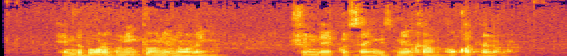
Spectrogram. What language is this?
Uzbek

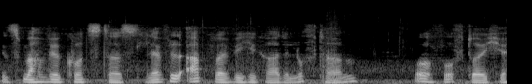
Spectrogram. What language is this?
German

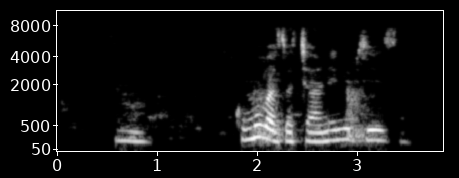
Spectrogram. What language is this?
Kinyarwanda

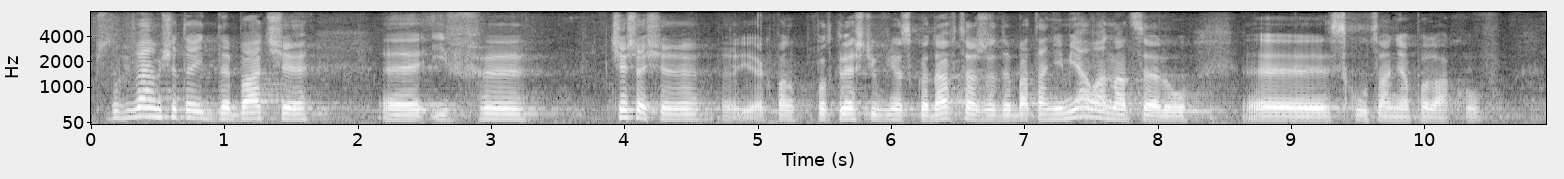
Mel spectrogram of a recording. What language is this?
Polish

